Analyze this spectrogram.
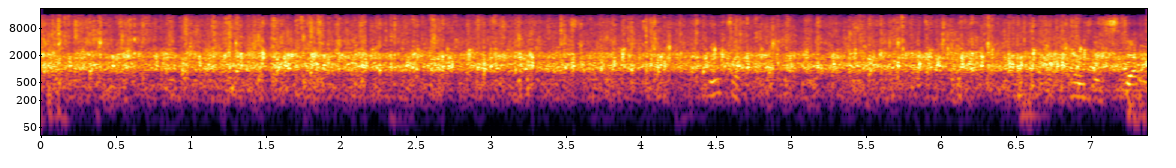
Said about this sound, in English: Without further ado, can we have a round of applause for Commissioner Jamie?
